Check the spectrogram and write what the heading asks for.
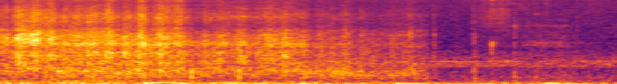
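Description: Pen nib drawing on paper around a plastic circle stencil: a steady hiss that fades away about two and a half seconds in.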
